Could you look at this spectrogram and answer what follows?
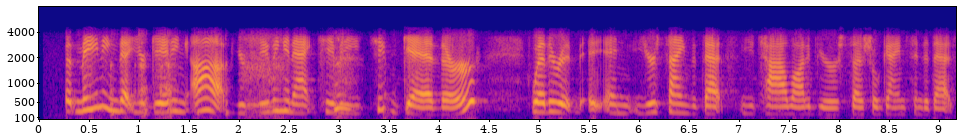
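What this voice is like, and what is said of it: Deep Southern US accent. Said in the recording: “I guess this is my deep southern dialect.”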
